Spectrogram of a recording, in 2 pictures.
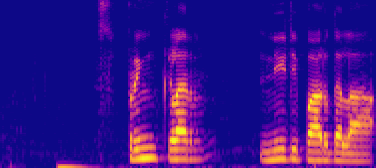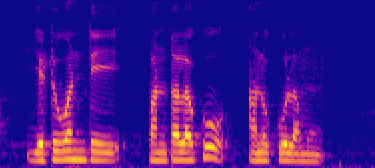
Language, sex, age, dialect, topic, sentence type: Telugu, male, 41-45, Central/Coastal, agriculture, question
